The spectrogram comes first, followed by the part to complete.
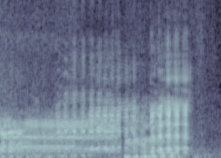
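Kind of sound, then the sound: animal, sheep bleating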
